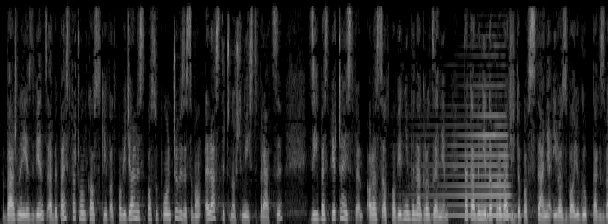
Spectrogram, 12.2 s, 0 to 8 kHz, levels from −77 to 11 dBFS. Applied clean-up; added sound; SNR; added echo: none; Bowed string instrument; 6 dB; none.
